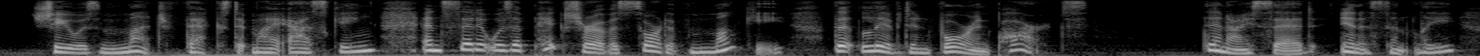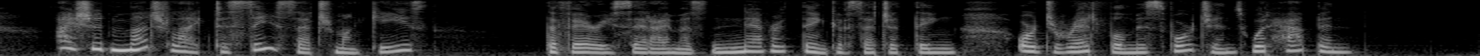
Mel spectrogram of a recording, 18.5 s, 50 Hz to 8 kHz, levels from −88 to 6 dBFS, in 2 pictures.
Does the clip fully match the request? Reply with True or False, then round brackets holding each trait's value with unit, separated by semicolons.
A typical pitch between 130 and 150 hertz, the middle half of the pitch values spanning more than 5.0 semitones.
False (195 Hz; 5.6 semitones)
